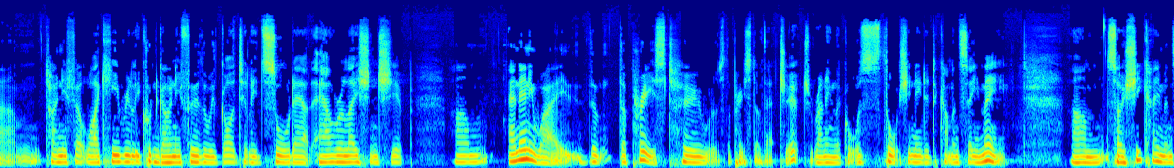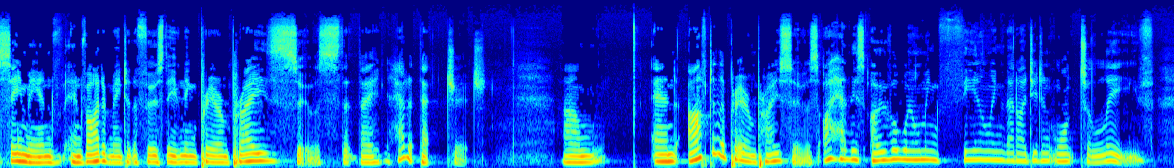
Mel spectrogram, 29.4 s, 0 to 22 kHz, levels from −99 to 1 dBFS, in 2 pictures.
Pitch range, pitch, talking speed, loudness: 145-180 Hz, 155 Hz, 175 wpm, -31 LUFS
